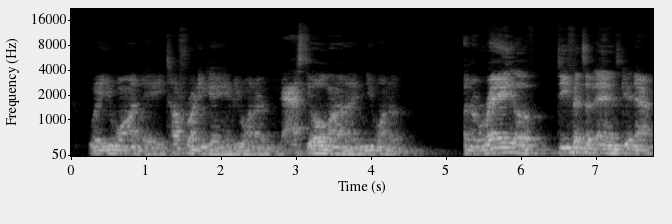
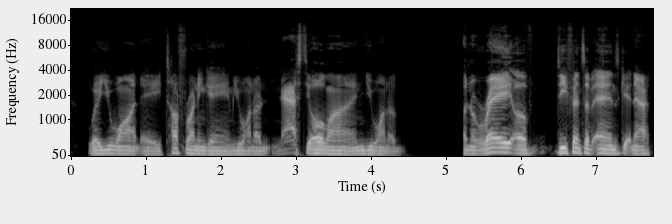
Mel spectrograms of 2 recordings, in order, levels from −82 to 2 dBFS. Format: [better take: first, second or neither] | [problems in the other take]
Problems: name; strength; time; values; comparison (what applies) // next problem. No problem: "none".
second | off-mic speech; far // room echo; slight; dies away in 0.5 s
